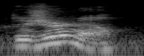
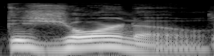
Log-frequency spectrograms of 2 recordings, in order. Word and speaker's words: DiGiorno: DiGiorno. – It's DiGiorno. – DiGiorno. – Come on, say it with me. DiGiorno.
